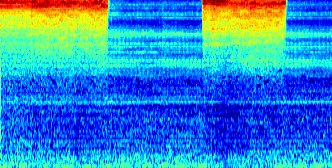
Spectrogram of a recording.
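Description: Airbrush spraying paint in two hissing bursts of about a second and a half each, with a pause of about a second and a half between; a low steady hum runs underneath.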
